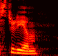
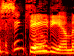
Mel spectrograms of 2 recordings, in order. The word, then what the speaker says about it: Studium: I enjoyed those for what they were in the Crysterium, and I look forward to doing them in the Studium. Am I saying that right, though? Studium? People were saying stadium, and I'm like, no, studium, like students, right? – It's got a U in it.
